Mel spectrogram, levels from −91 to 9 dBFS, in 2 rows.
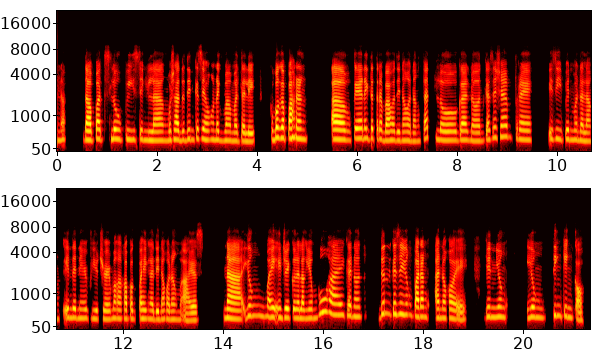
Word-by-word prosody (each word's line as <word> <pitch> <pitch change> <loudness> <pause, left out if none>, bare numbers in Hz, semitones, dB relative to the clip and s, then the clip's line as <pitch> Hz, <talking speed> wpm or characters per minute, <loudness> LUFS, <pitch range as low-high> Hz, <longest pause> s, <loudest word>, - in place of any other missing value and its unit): na 235 +2 -5 0.4
dapat 240 +2 +5
slow 255 0 0
pacing 240 -2 -6
lang. 220 0 0
Masyado 230 0 +2
din 245 +1 -5
kasi 260 +1 -1
akong 235 0 -3
nagmamadali. 210 -2 -1 0.3
Kumbaga 280 +3 +5
parang, 265 -1 +4 0.5
um, 240 -3 +8
kaya 270 +1 +4
nagtatrabaho 245 -4 0
din 220 0 -3
ako 220 0 -2
ng 205 0 -6
3, 230 -4 -1
gano'n, 215 -3 0
kasi 280 +6 -3
siyempre, 265 -6 -1 0.3
isipin 245 -1 -4
mo 235 - -4
na 220 -2 -2
lang 205 0 -3
in 235 - -2
the 240 - +2
near 225 0 -5
future 210 -1 -4
makakapagpahinga 215 -1 -2
din 200 +1 0
ako 210 0 -4
nang 200 -1 -5
maayos. 180 +2 -2 0.4
Na 215 -3 +6
'yung 280 0 -7
mae-enjoy 240 -2 +2
ko 230 - -1
na 225 - +1
lang 220 0 +1
'yung 225 0 -4
buhay, 335 -5 +2
gano'n. 265 -2 -1 0.4
Do'n 335 0 -3
kasi 325 -1 +1
'yung 305 -1 -9
parang 260 0 +5 0.2
ano 230 0 0
ko 225 -1 +1
eh, 185 - -3 0.4
yun 255 -1 -3
'yung 255 0 -2 0.5
'yung 250 +1 -2 0.3
thinking 275 -4 -4
ko, 90 - 0
235 Hz, 155 wpm, -23 LUFS, 220-260 Hz, 0.5 s, um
